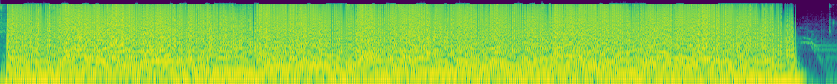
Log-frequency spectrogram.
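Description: Electric guitar played through a Max/MSP tanh~ distortion, loud and heavily distorted: one chord held and sustained, cut off suddenly at the end.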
